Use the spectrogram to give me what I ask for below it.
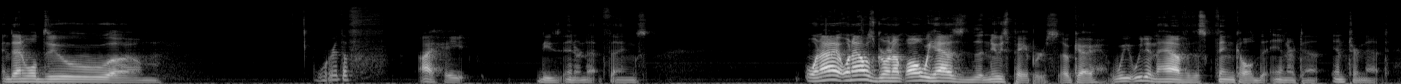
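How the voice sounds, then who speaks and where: A man's voice: mid-range voice, lively intonation, unhurried, pauses often, fairly bright tone. A man hosting a casual livestream, rambling, swearing and joking with his chat. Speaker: livestream host.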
